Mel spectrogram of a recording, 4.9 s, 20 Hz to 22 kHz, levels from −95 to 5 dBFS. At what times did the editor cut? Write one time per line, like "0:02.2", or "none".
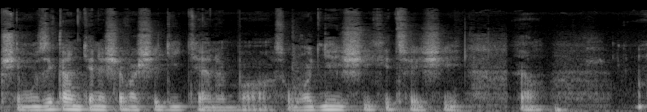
0:03.8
